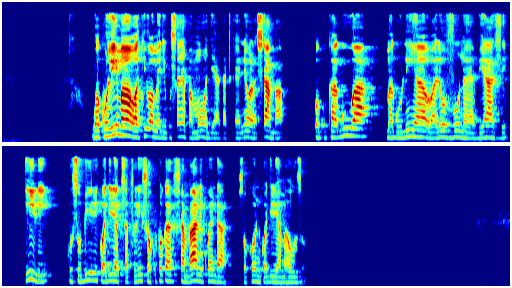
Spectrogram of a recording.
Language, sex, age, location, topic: Swahili, male, 25-35, Dar es Salaam, agriculture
